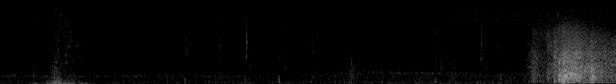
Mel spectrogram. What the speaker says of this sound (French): Oh, il y a de l'orage, ça fait peur.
